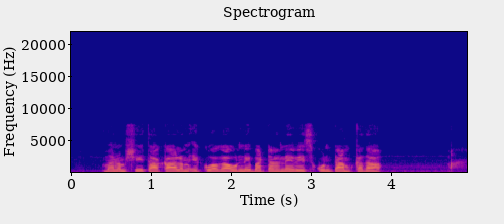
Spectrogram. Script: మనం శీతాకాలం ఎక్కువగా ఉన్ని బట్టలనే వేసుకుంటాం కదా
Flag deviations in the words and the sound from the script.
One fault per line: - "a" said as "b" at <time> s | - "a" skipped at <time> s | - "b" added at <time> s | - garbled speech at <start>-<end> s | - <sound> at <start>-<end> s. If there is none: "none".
none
